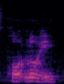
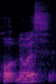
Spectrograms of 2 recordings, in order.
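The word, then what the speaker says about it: Port Louis: Yeah, Mauritius has a capital and it's Port Louie. Well, some people would call it Port Lewis, but I believe it would be pronounced Port Louie.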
